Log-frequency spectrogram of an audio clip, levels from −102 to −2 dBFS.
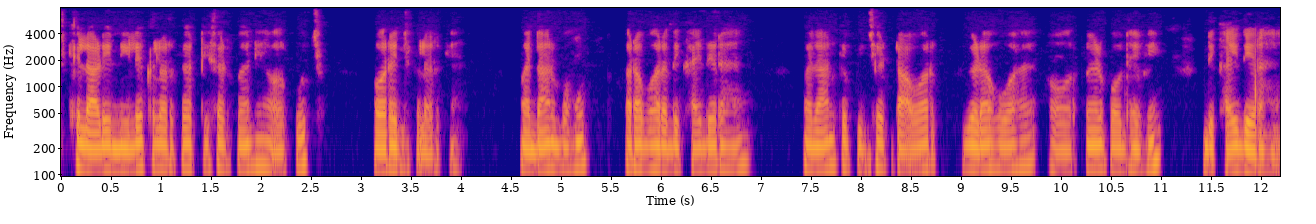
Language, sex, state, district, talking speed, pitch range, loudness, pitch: Hindi, male, Chhattisgarh, Balrampur, 165 wpm, 105-115 Hz, -30 LUFS, 105 Hz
